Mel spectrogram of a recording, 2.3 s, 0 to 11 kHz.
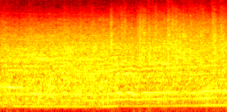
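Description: Renault Clio R3 rally car's four-cylinder engine heard from inside the cockpit, running loud at a held, high note that dips slightly and picks back up about a second in, over a constant rush of tyre and road noise.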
